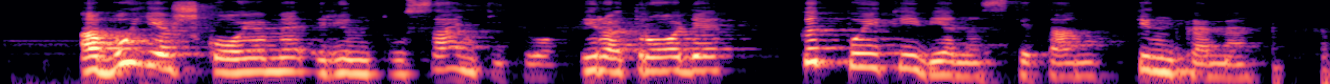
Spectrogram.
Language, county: Lithuanian, Vilnius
